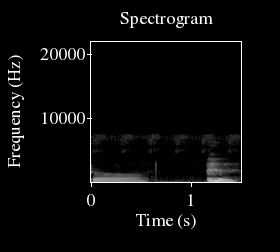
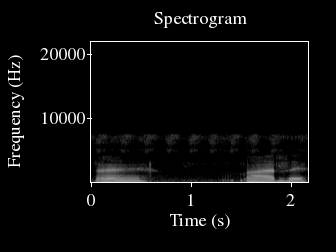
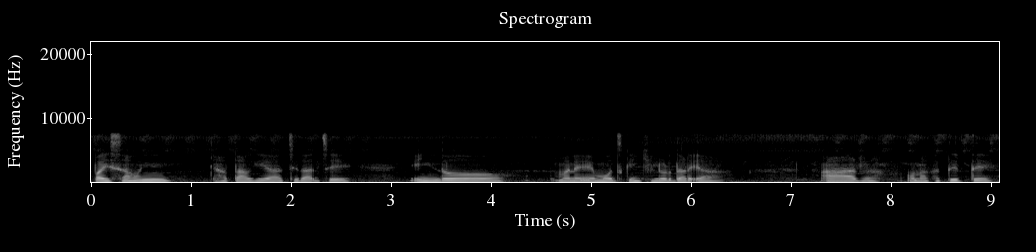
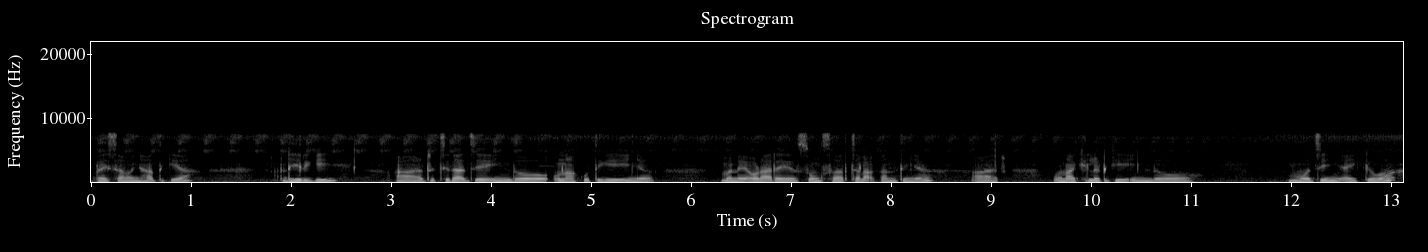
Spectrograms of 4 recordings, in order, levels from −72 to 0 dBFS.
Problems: none marked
